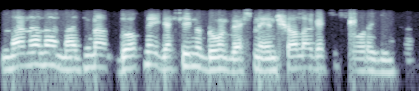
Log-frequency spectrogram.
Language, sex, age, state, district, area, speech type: Kashmiri, male, 45-60, Jammu and Kashmir, Srinagar, urban, conversation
